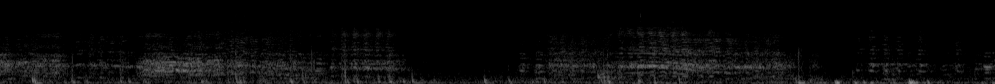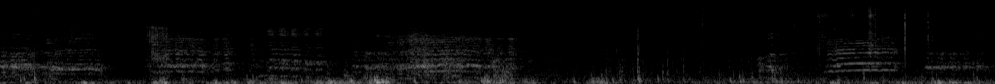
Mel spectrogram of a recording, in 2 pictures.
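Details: Baby goats around two weeks old, out hopping on a farm one morning, give scattered wavering bleats through the twenty seconds, with a clearer short cry near eighteen seconds, among heavy rustling, knocks and handling sounds.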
